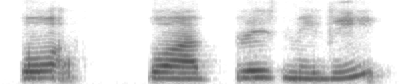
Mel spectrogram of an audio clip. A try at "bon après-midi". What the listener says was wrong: No, not S.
